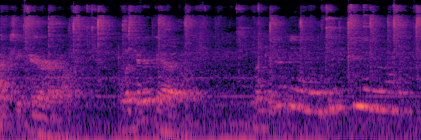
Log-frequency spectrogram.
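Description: A man's voice, wordless and gliding in pitch, over regular taps of footsteps and a dog's claws on a hard floor.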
